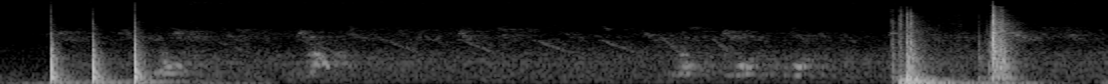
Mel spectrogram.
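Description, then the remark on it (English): Three quick, loud knocks rap on a door in the early morning as a sheriff arrives to make an arrest, followed by a quiet pause with faint birdsong, then two heavier thuds as the door is answered and handled. “High Sheriff George Corwin arrives in the early morning hours to arrest Mary. She answers the door in her bedclothes.”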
